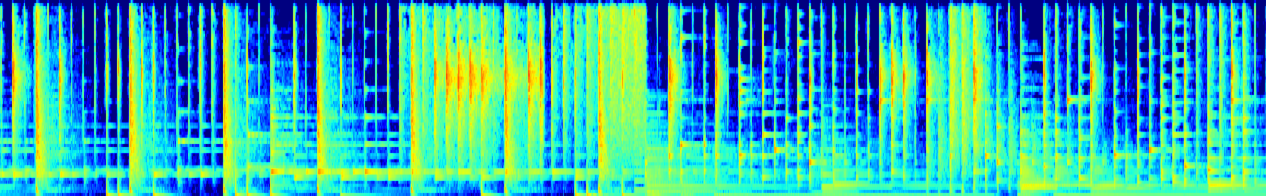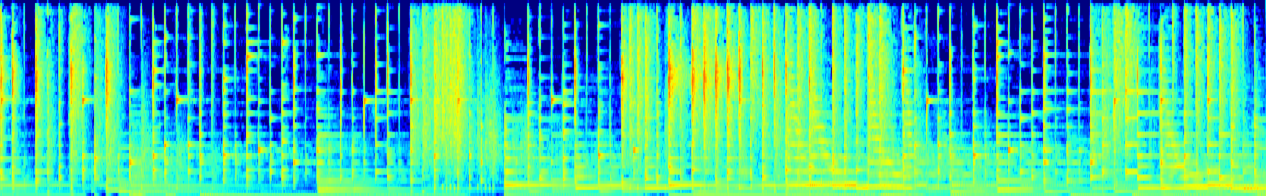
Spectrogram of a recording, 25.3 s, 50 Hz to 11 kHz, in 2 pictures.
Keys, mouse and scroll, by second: 5.7 click, 6.2 click, 6.9 scroll up 1, 8.0 click, 9.0 click, 10.4 click, 11.4 click, 12.3 click, 12.8 middle click, 14.2 click, 15.8 click, 16.6 click, 18.3 right click, 18.9 Escape, 20.8 click, 22.2-24.5 drag, 24.8-25.2 scroll up 1.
